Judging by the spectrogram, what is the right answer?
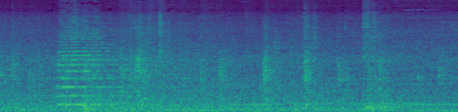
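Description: High-reach demolition excavator working rubble with its hydraulic crusher jaws: the engine runs steadily under repeated crunches and clatters of broken brick and concrete. A short honking tone sounds about half a second in.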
